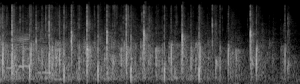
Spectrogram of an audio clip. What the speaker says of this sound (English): let's give a round of applause for our seniors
